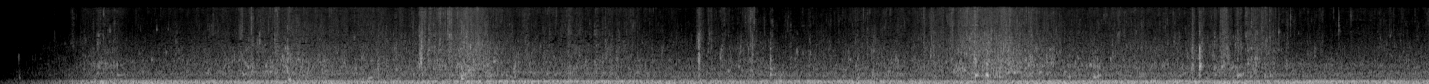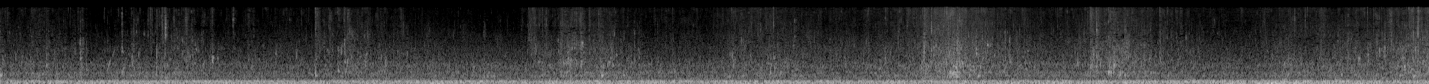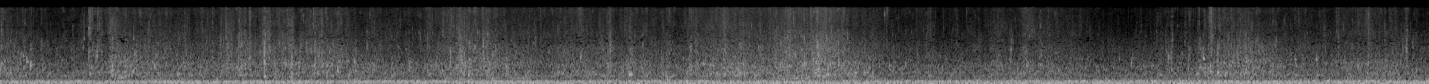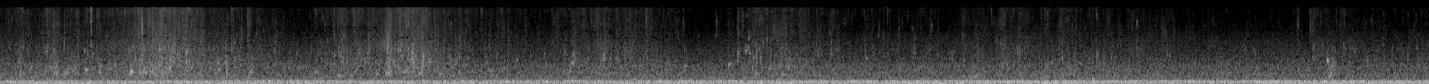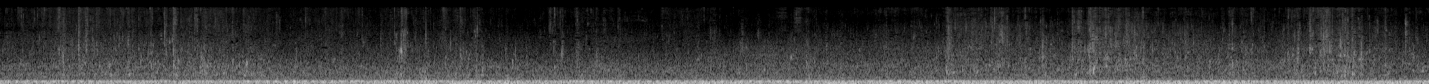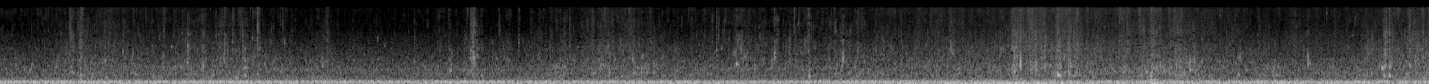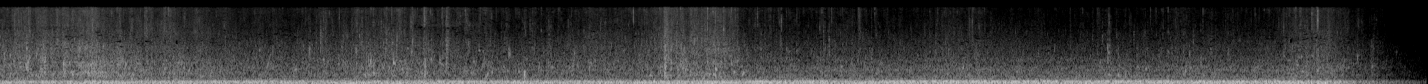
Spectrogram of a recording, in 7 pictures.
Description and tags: eighty containers 1
About 80 sea containers moving downstream on a ship towards Rotterdam (nl). I'm sitting on the riverbank with a recording Edirol R-09.
field-recording, traffic, water, river, engine, noise, nature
